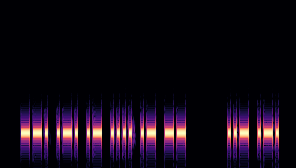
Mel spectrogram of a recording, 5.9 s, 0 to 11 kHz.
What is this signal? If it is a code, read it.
Morse code, heard as a keyed tone, about 20 wpm, 700 Hz. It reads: GRAHAM UR
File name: UK MASTER QSOs TRAINING/20WPM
